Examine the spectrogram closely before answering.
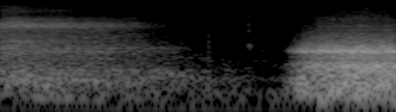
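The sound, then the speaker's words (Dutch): A deep exhale during a guided breathing exercise makes a long, soft, breathy rush that slowly fades out; after a brief quiet gap, a louder breath begins. “Dus en gaan we uitademen helemaal terug naar dat punt boven ons hoofd.”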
